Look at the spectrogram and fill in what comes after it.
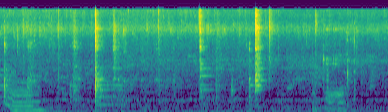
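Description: Onion and garlic sizzling in hot oil in a frying pan, a steady hiss, with a cooking utensil knocking sharply against the pan about three times.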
